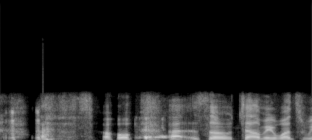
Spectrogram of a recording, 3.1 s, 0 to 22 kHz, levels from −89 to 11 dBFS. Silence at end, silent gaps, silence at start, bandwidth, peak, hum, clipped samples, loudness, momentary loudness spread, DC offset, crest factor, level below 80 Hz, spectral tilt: 0 s; none; 0 s; 7.8 kHz; 0 dBFS; none; under 0.1%; -18 LUFS; 8 LU; under 0.1%; 18 dB; -60 dBFS; -2.5 dB/octave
